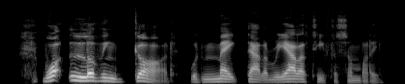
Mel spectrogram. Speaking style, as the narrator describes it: I asked angrily as my tears fell uncontrollably

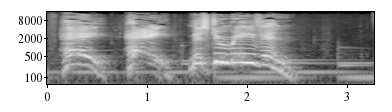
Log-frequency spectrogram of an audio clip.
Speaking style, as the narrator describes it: he shouted

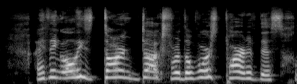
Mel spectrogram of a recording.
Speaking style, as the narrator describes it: Logan growled

